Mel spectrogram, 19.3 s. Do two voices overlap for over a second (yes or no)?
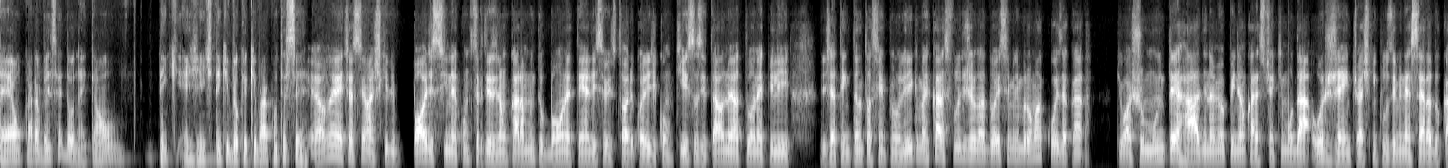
no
